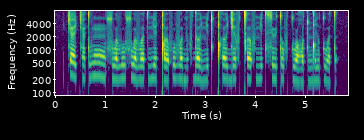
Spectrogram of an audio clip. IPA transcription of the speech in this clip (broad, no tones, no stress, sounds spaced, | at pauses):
c ɛ c ɛ̃ t v ũː sʷ œ v u sʷ œ v əː t ɲ e ǃ əː f u v ə ɡ ĩ f d əː ɲ i t ǃʰ əː ɟ e f ǀ əː f ɲ i t s y t u f tʷ ə˞ ʁʷ œ t ŋ͡ǃ i tʷ əː t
